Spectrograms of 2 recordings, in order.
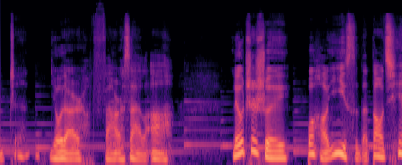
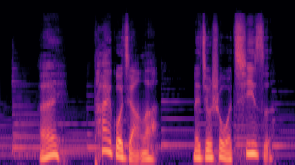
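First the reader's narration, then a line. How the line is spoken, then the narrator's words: Young man, laughing. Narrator (Chinese): 年轻人笑着说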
